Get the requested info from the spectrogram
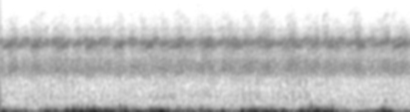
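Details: Frogs calling together on a summer night, making a continuous buzzing, trilled hum that never pauses. Deep, uneven low rumbles pulse beneath the chorus throughout.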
